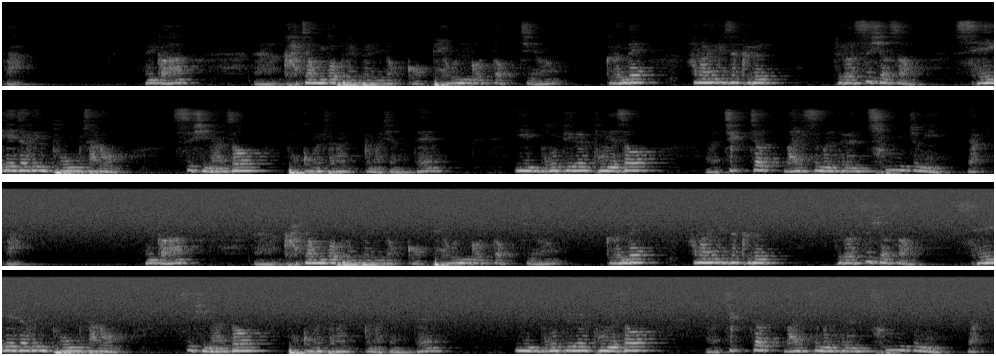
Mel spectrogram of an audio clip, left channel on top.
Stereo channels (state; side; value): noise; right; hiss, 5 dB below the sound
